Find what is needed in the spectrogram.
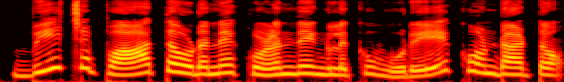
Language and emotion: Tamil, happy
